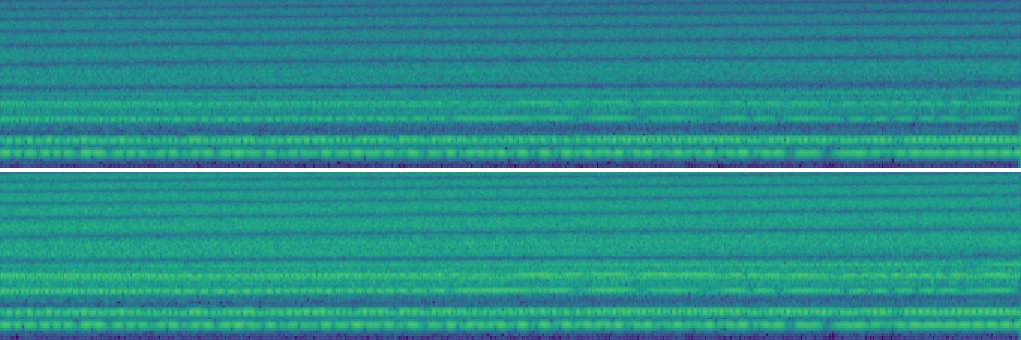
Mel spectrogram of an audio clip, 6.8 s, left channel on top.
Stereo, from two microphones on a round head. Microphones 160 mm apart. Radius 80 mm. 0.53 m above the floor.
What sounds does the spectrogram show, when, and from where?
0.0 s a drone: 45° right (ahead or behind); by 6.8 s 50° right (ahead or behind)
